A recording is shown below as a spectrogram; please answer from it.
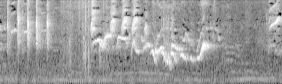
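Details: Caged white-rumped shama singing in a hanging cage, described as gacor: a few sharp high whistled notes, then a long loud rippling warble of sliding whistles that rises and falls, ending with another brief high note burst.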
